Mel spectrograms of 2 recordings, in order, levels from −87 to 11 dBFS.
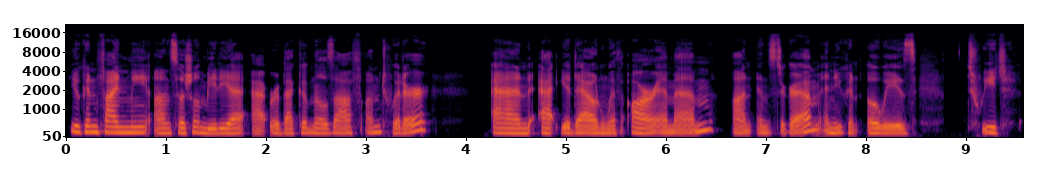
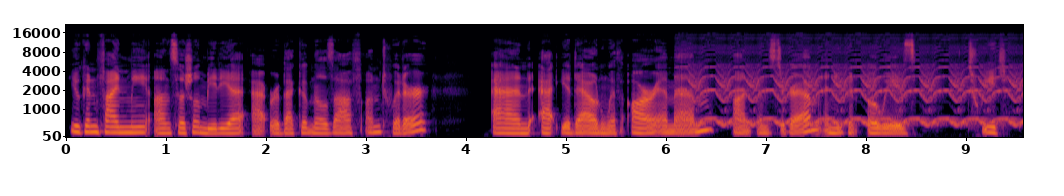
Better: first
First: none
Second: siren; noticeable; from 6 s on; peak 7 dB below the speech

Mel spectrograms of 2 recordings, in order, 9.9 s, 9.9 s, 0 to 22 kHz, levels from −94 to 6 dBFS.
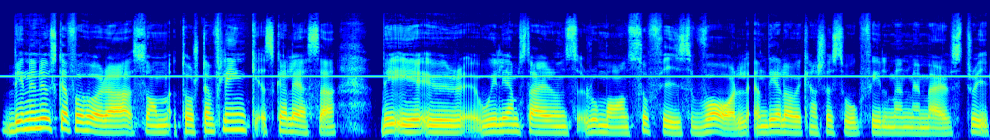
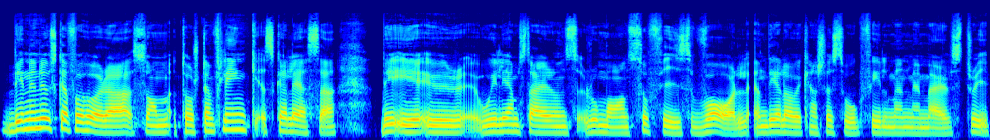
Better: second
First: high-pitched whine; noticeable; throughout; 2.5 kHz, 15 dB below the speech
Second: none

